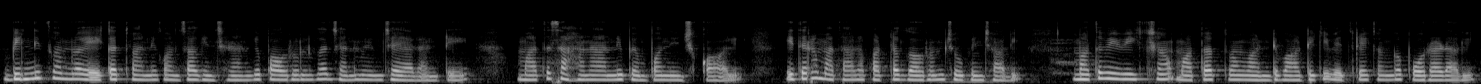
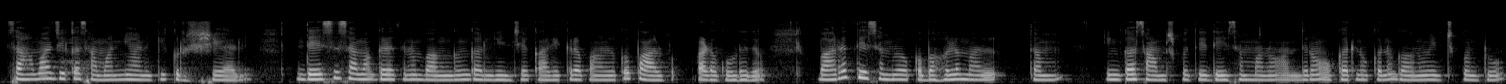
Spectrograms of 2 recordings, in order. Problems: none marked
